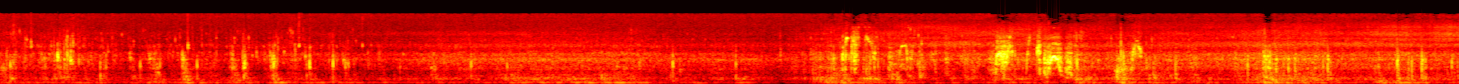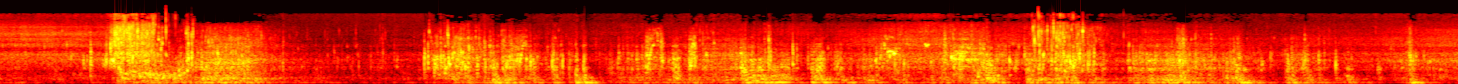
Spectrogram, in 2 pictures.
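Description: Sea water splashing and rushing around a kayak in breaking surf, with short irregular splashes throughout. There is a loud surge of water a little past halfway, followed by a brief lull.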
